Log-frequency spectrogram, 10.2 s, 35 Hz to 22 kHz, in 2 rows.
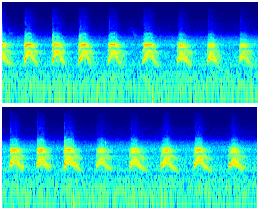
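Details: Meerkats showing aggression toward a snake's scent trail they had over-marked with their own scent: harsh, barking calls repeated steadily, about one every 0.6 seconds, for ten seconds, with faint background hum.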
